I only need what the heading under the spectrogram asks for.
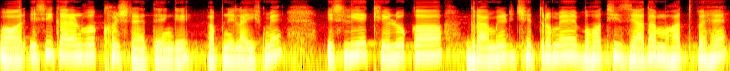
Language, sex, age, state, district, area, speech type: Hindi, male, 18-30, Madhya Pradesh, Jabalpur, rural, spontaneous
